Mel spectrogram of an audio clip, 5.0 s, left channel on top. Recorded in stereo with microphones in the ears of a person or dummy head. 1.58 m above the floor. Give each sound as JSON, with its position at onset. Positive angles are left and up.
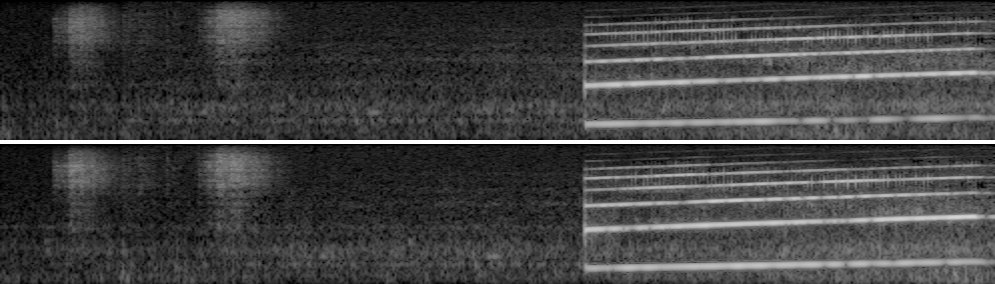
{"t": 0.3, "sound": "cutlery clinking", "side_deg": -5, "distance_m": 5.5}
{"t": 2.9, "sound": "an alarm", "side_deg": 0, "distance_m": 3.5}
